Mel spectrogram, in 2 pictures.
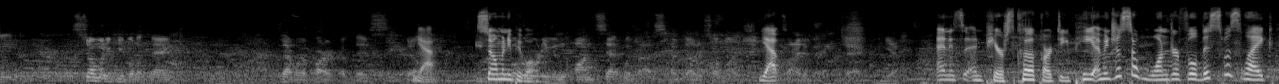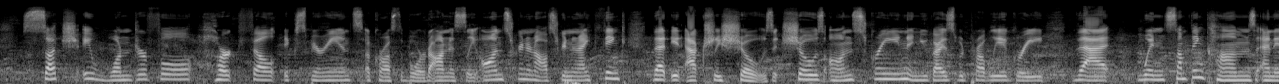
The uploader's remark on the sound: LIVE in Philly. LIVE at the Philadelphia Theatrical Premiere of "1/2 New Year".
